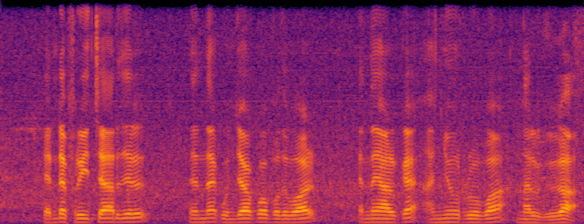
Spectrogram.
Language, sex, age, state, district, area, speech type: Malayalam, male, 60+, Kerala, Kottayam, rural, read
